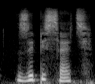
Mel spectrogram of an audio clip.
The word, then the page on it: write: /ɹaɪt/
